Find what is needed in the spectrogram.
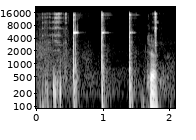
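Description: Three sharp metallic strikes about 0.4 s apart, each with a brief ring: a tent peg being hammered into the ground.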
